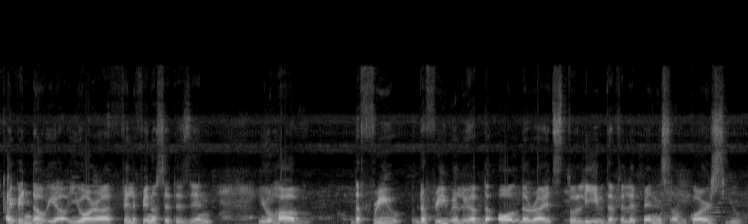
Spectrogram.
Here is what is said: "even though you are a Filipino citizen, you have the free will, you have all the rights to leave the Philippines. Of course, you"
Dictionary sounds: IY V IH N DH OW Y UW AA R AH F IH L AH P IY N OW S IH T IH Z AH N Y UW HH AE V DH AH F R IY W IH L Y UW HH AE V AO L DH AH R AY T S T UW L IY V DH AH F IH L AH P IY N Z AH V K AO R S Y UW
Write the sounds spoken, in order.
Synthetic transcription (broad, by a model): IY V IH N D OW Y UW AA R AH F IH L AH P IY N OW S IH T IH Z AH N Y UW HH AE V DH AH F R IY W IH L Y UW HH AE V AO L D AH R AY T S T UW L IY V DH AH F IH L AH P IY N S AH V K AO R S Y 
